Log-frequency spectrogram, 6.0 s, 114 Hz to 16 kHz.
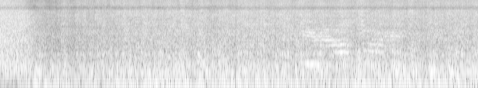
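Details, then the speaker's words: Chevy big-block V8 in a box Chevy, restarted after a rich first start, carburetor and timing not yet set: deep, steady, even idle with heavy low rumble and loud exhaust; runs healthy, just a bit loud. "Yeah, the bitch sounds good. A little loud."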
